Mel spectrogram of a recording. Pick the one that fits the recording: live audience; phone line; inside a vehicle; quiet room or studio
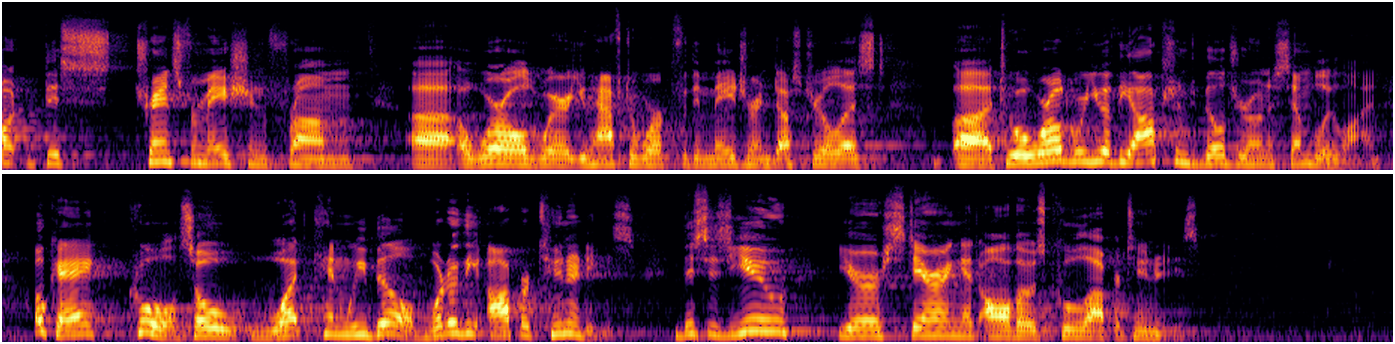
live audience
